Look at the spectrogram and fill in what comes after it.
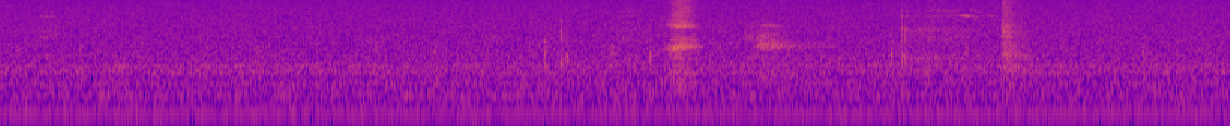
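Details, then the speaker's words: A baby boy, sleepy after feeding, gives a few soft, abrupt hiccups over a steady room hum; ordinary short-lived infant hiccups. "little boy's got the hiccups"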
